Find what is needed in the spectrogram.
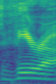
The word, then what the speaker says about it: Vera: By the way, I believe her name is pronounced Vera. I looked it up. Vera Farmiga.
